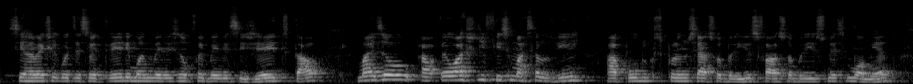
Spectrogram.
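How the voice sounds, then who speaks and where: A man's voice: on the high side, darkish tone. A man hosting a football fan channel, talking through club news in casual commentary, rambling with fillers and tag questions. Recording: roomy echo.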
